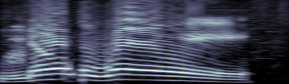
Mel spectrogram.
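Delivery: strange, odd mechanical robotic voice, drawn out. Retelling an odd moment in an episode: imitating a strange robotic voice. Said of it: "in a very strange robotic way goes".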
